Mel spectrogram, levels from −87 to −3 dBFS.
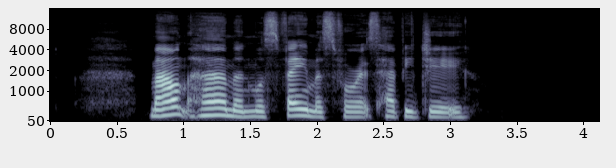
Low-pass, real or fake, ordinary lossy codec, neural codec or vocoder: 14.4 kHz; fake; none; vocoder, 44.1 kHz, 128 mel bands every 512 samples, BigVGAN v2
